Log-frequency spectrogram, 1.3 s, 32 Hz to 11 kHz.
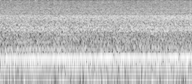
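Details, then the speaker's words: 1996 Ford F250 V8, warmed up, about 3/4 throttle accelerating uphill after a sharp turn: deep, steady engine drone holding even pitch, no knocks or misses; normal clean acceleration under heavy throttle. "Got about 3/4 throttle for acceleration up the hill."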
